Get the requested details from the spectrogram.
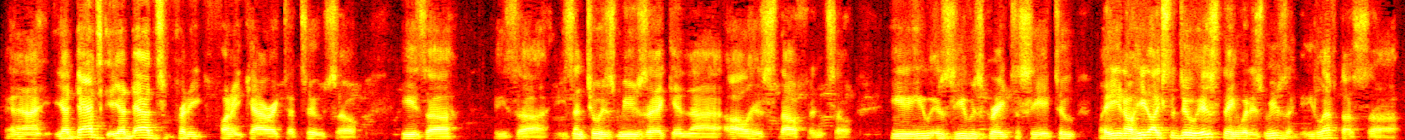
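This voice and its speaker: A middle-aged man with a New England accent, a guest talking casually in a live stream, full of restarts and fillers. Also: on the low side. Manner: halting, many restarts and fillers, chuckles.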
